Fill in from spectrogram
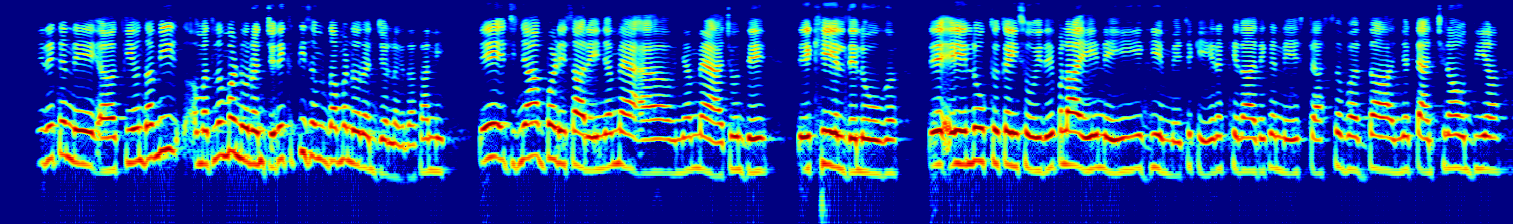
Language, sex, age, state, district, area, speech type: Dogri, female, 18-30, Jammu and Kashmir, Samba, rural, spontaneous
